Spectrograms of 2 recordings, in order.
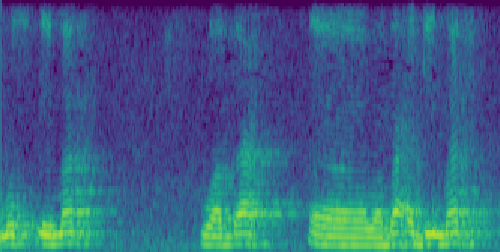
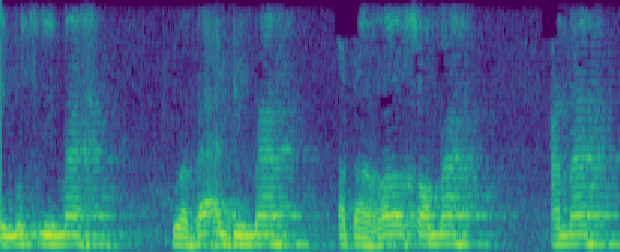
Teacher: ketika waqaf ini dibaca dengan huruf ta, tidak diganti ke huruf ha · Shown in: first take · tidak menjadi muslimah wa ba'dimah atau ghasamah amah, tidak seperti itu, tetapi tetap dengan ta.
